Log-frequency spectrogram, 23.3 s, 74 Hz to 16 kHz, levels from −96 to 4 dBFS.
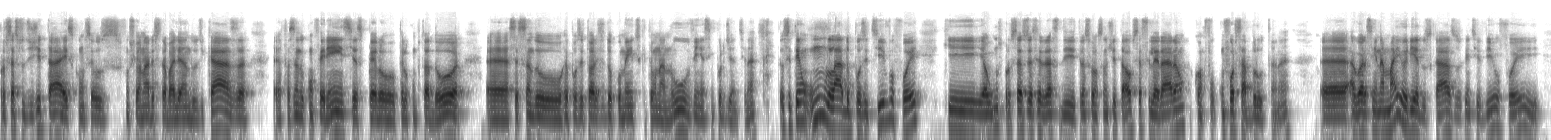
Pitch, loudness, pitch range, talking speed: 100 Hz, -21 LUFS, 90-115 Hz, 145 wpm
